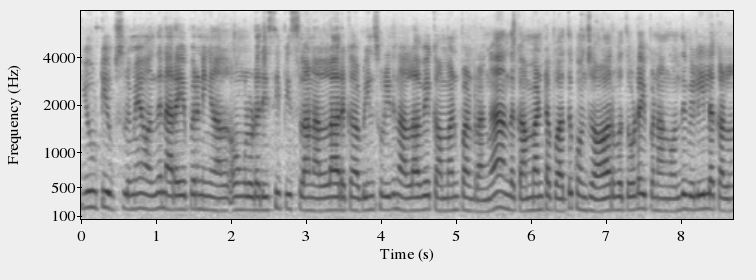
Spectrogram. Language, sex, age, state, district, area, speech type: Tamil, male, 45-60, Tamil Nadu, Cuddalore, rural, spontaneous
